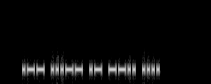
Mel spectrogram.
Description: Morse code, heard as a keyed tone, about 48 wpm, 700 Hz. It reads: W3AZH
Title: USA Call Signs - 5 Characters - 2x Character Spacing - 50wpm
